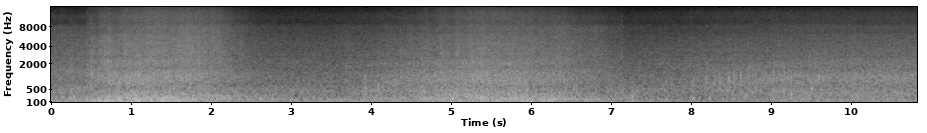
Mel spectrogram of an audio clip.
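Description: Wind rumble and rushing on the microphone of a camera riding in a slow-moving vehicle. It swells twice, about a second in and again around five to six seconds.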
